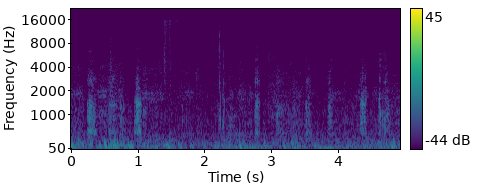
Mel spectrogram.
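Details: Black female Labrador Retriever hiking through deep snow in Utah for exercise, breathing in soft rapid pants close to three per second, somewhat uneven, over low rumbling movement and snow noise.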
